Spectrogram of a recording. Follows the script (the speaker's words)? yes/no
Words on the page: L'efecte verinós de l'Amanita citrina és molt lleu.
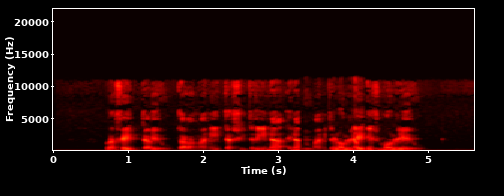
no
